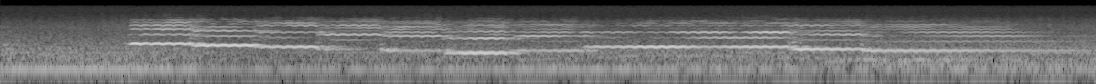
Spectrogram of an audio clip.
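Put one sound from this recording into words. A boy plays a lively tune on a recorder.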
